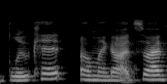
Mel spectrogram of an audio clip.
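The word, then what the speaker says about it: Blooket: also um completely free they also have it pronounced as blue kit oh my God so I've been pronouncing it book it like for the last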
